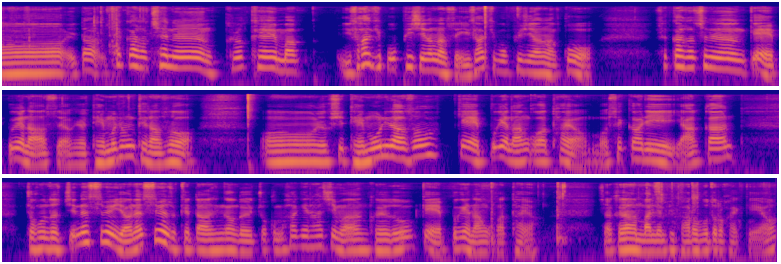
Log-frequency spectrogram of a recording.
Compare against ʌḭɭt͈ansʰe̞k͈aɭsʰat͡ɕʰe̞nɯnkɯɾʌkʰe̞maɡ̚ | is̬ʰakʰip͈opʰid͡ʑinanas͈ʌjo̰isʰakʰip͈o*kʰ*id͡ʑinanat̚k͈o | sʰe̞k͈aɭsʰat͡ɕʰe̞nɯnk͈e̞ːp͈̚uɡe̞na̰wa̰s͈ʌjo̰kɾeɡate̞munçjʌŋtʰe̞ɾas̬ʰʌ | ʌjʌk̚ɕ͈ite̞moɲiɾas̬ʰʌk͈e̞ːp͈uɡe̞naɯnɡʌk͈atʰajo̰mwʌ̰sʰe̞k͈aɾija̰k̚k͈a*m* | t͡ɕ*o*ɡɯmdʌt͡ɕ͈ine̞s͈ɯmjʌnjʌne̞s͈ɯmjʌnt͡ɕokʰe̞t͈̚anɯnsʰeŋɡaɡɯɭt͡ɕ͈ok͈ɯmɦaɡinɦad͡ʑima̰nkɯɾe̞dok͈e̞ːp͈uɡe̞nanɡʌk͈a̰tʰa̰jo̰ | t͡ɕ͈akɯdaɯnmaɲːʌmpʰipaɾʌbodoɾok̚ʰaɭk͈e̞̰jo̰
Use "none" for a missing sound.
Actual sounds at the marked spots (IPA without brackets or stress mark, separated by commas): pʰ, n, o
